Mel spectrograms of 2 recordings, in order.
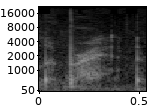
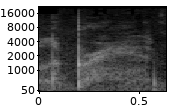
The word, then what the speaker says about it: labret: I personally really like the vertical labret, or labret, people pronounce it differently.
